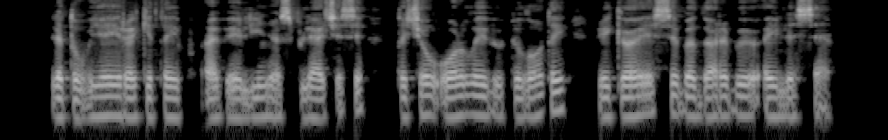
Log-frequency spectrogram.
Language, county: Lithuanian, Vilnius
